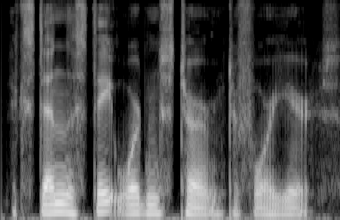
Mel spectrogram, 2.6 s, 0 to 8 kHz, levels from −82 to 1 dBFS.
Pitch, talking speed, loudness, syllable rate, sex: 105 Hz, 190 wpm, -17 LUFS, 5.0 syllables/s, male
